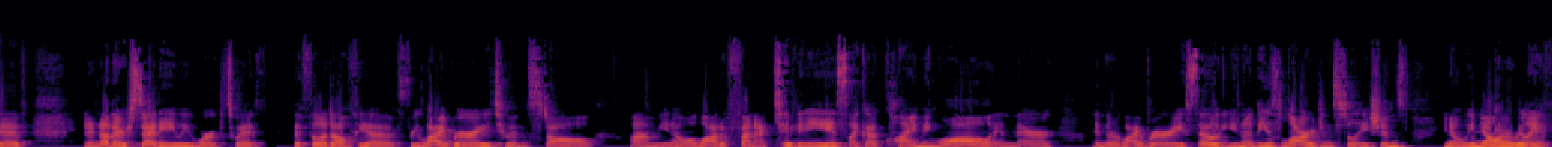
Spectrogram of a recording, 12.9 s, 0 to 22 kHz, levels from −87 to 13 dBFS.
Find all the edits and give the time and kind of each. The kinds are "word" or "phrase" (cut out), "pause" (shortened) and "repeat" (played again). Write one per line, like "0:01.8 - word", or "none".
none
